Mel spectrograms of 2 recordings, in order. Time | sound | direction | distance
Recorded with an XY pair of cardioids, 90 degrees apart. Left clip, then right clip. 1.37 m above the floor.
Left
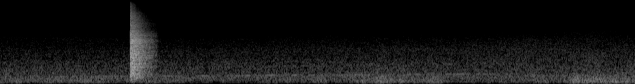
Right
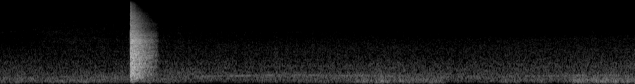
1.3 | a clap | 45° right | ?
